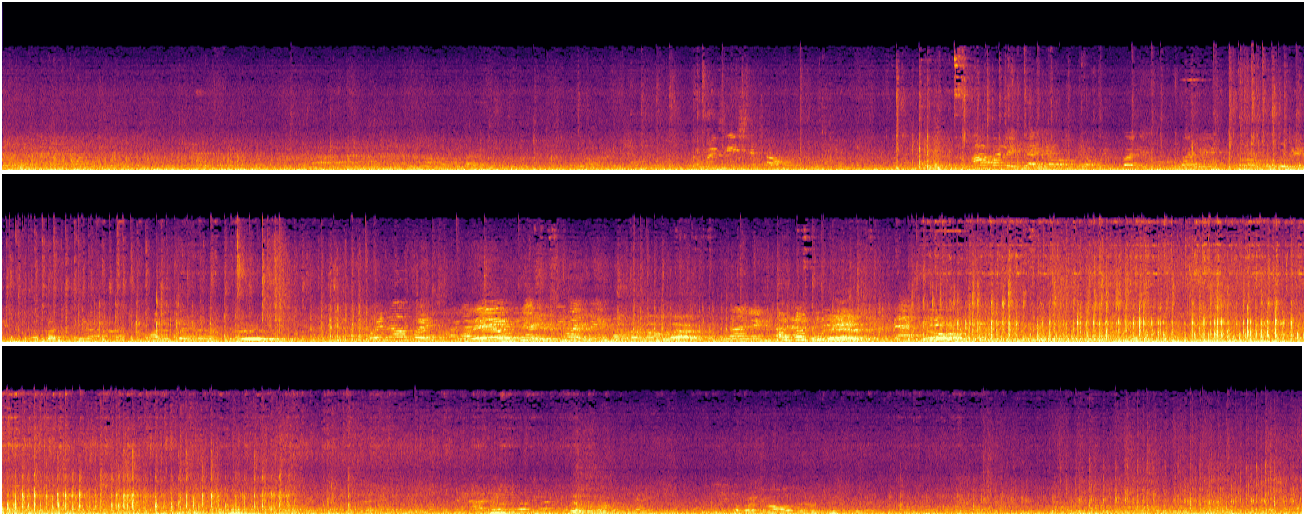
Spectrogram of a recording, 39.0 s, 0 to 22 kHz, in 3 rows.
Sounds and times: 0.0s bus 6.9s
12.0s crowd 24.6s
34.2s Train 39.0s

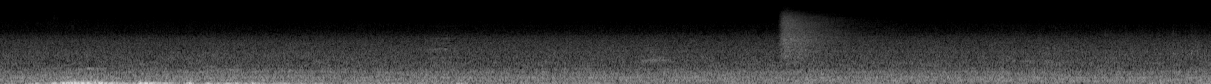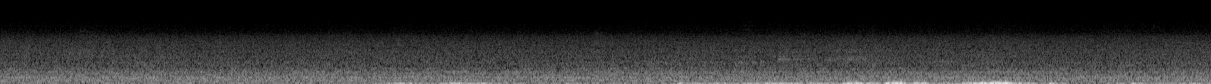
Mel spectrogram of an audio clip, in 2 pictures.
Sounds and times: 0.0s arrival of an Airport Express Train 24.2s
0.0s departure of a local train 24.2s

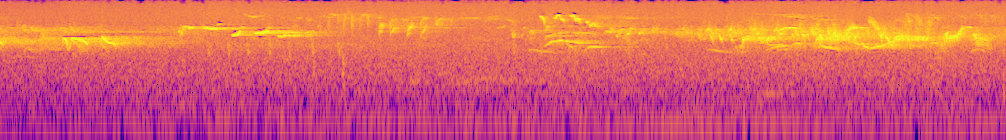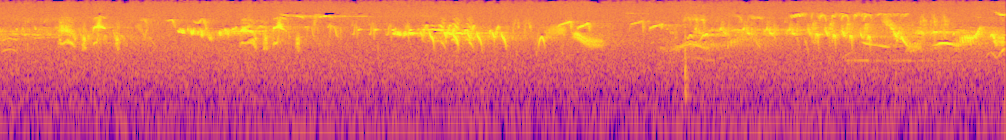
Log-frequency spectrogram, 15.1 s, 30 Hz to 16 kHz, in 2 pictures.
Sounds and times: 0.0s birdsong 15.0s

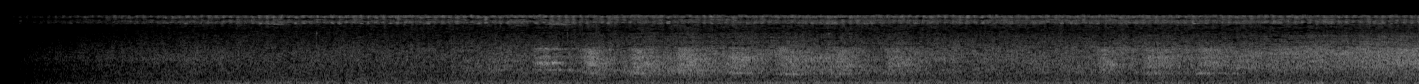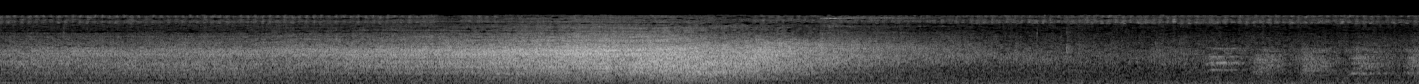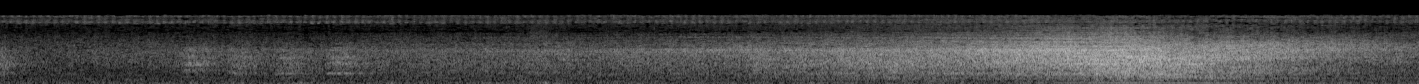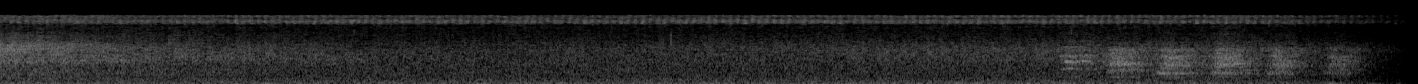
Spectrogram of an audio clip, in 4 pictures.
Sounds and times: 0.0s crickets 56.7s
4.1s passing by cars 56.7s

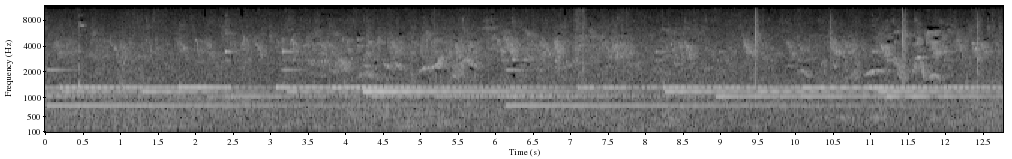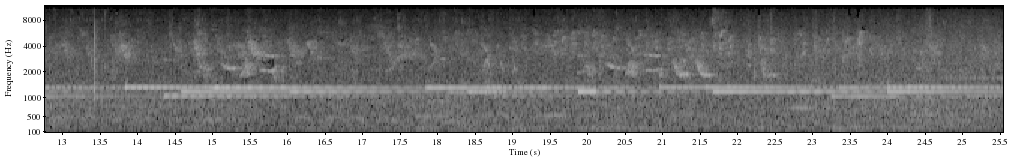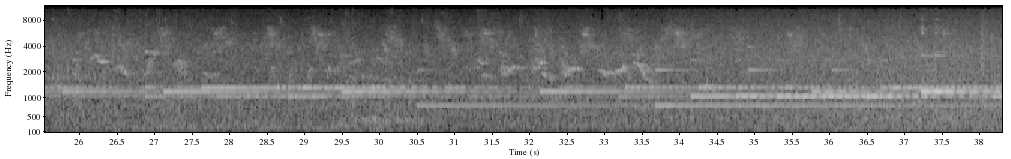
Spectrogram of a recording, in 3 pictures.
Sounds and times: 0.0s Wind on chimes and tree 38.3s
0.0s birds singing in background 38.3s

